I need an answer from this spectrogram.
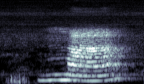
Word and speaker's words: mágico: Eu tenho aqui a palavra mágico. Mágico, mágico. Então, má é a sílaba que eu pronuncio com mais intensidade.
